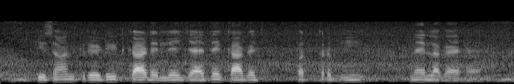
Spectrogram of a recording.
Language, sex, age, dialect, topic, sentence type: Magahi, male, 36-40, Southern, agriculture, statement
